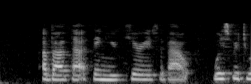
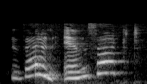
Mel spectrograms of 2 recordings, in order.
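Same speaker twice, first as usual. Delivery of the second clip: amazed question; 9 semitones higher than usual. A narrator's reading. Amazed child in story.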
